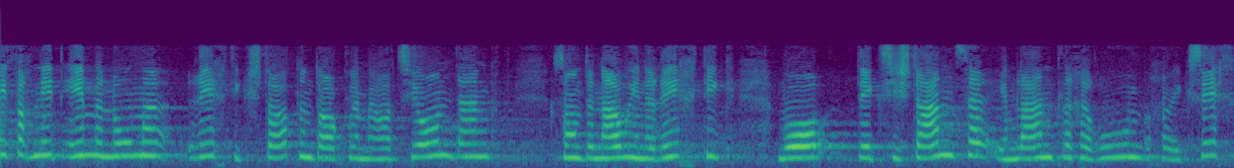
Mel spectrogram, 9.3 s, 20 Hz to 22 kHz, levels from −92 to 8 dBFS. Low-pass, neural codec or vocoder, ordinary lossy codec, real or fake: 7.2 kHz; none; none; real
